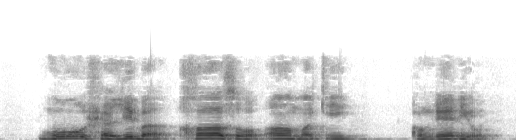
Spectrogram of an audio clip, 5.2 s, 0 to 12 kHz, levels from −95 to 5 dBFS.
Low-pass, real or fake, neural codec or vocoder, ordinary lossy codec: 7.2 kHz; fake; codec, 16 kHz, 4 kbps, FunCodec, trained on Chinese and English, 50 frames a second; AAC, 32 kbps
